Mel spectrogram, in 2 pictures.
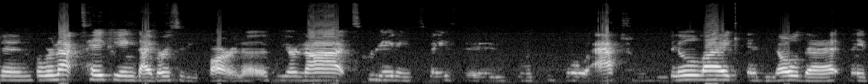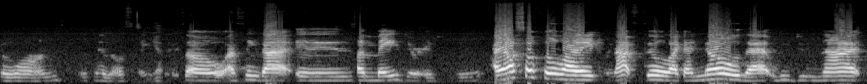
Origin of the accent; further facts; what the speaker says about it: Detroit, Michigan, United States; I am from Detroit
